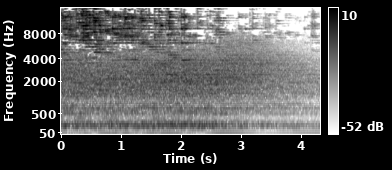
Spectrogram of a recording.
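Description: The song's final chord ringing out on chime-like bell tones and fading away steadily.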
